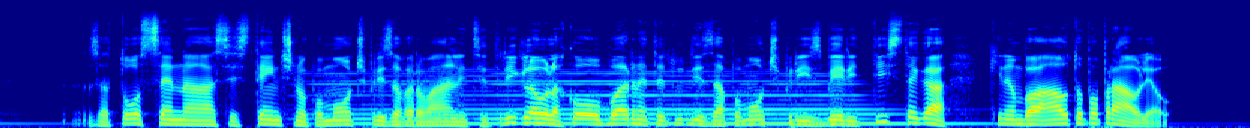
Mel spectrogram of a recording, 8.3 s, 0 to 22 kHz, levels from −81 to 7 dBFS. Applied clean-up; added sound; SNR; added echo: none; Bowed string instrument; 13 dB; none.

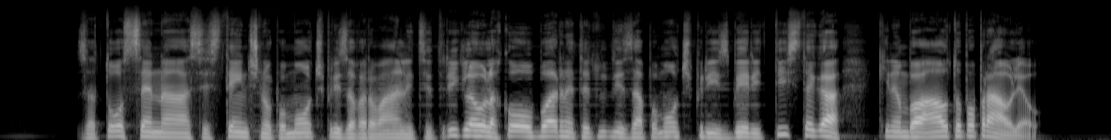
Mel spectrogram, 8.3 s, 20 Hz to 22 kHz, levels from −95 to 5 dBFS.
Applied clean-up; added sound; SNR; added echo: neural mask model DeepFilterNet 3.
